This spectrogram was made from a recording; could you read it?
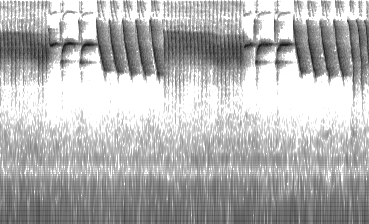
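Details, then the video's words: Domestic canary, Serinus canaria domestica, singing to provoke other canaries into song: high rapid trills alternating with series of quick descending whistled sweeps, the pattern repeating twice, bright and continuous. "Pancingan kenari biar gacor"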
